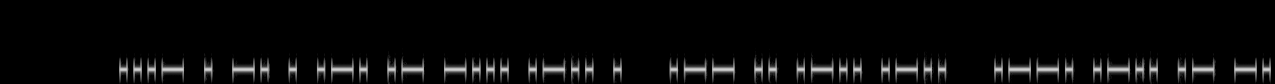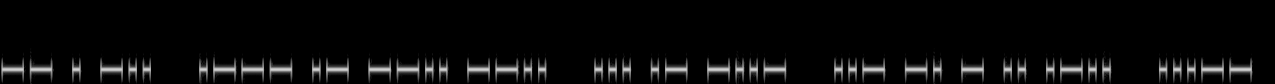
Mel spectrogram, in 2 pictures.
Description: Morse code, heard as a keyed tone, about 17 wpm, 700 Hz. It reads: VENERABLE WILL PLAYED JAZZ SAX UNTIL 3
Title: Pangram Challenge v2 - 17wpm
